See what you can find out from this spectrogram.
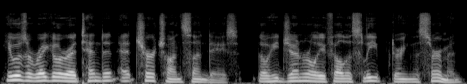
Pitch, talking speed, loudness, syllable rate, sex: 145 Hz, 220 wpm, -18 LUFS, 6.4 syllables/s, male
